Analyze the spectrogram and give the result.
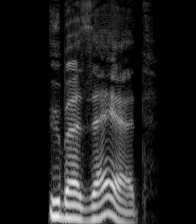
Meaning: second-person plural subjunctive II of übersehen
- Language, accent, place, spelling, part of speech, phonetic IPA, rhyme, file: German, Germany, Berlin, übersähet, verb, [ˌyːbɐˈzɛːət], -ɛːət, De-übersähet.ogg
